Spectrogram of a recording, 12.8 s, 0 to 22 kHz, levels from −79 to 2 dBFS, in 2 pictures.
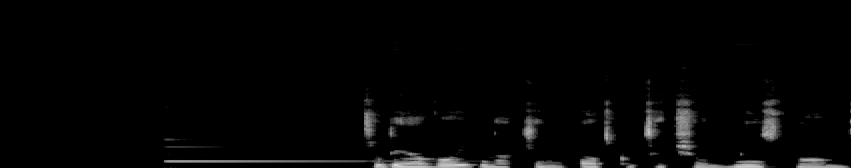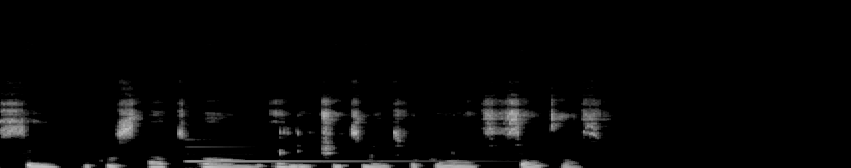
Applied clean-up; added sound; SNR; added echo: neural mask model RNNoise.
